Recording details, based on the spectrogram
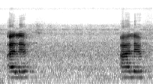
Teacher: अलिफ हमेशा मुंह के खाली हिस्से से अदा होता है। अलिफ को ना तो खींचते हैं, ना ही अलिफ को कोई झटका देना है।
